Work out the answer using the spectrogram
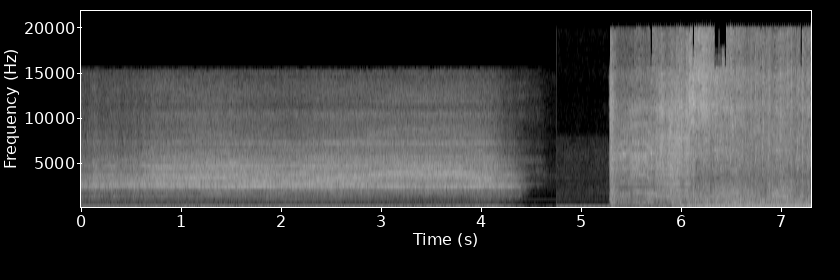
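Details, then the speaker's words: LS V8 swapped into an S10, first start on open headers: it fires quickly into a rough idle with a rubbing, scraping noise. A pulley sits too close and rubs the belt. "Okay, we have fire. I don't know what that noise was though."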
